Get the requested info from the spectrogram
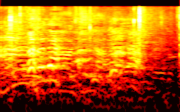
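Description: Several people talking and calling out at once in overlapping chatter.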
